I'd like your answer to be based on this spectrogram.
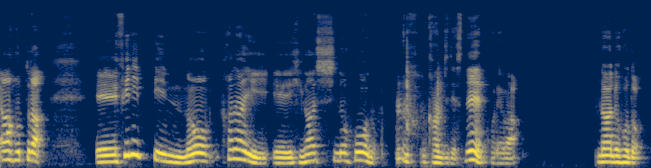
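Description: A man chats through a relaxed livestream, reading viewer comments and musing aloud with plenty of fillers and pauses. His voice sits a little high for a man, with a mellow, soft tone. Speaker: host.

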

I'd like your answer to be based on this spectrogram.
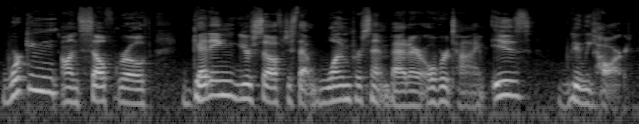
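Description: Speaking a little slowly, this vlog host has a voice that sits low yet stays animated. She's a woman in her thirties delivering an earnest, emphatic self-help talk straight to camera from a small room with a fabric backdrop, keeping it conversational and asking frequent check-in questions.

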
